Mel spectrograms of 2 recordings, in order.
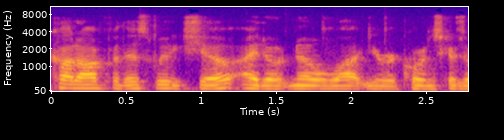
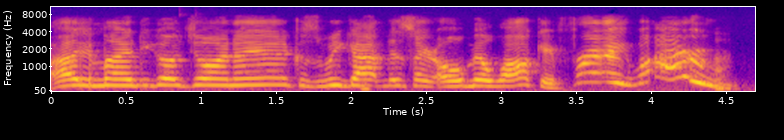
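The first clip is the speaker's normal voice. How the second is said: put-on high, whooping drunk-man voice; 11 semitones higher than usual. Telling another speaker he sounds like a drunk neighbor, imitating a drunk guy. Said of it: "You sound like the guy that's drunk".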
